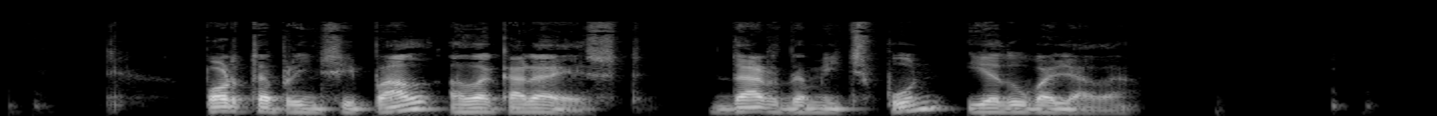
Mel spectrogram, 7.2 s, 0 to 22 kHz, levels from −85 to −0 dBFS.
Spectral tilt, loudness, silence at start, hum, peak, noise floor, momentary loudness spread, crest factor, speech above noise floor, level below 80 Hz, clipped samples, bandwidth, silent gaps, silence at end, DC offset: -6 dB/octave; -25 LUFS; 1.05 s; none; -6 dBFS; under -90 dBFS; 11 LU; 20 dB; over 65 dB; -54 dBFS; under 0.1%; 11.5 kHz; none; 1.55 s; under 0.1%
